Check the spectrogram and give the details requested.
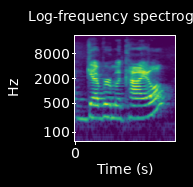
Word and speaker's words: Ghebremichael: Uh, my name is Gbery. Uh, it's an Eratrian last name.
